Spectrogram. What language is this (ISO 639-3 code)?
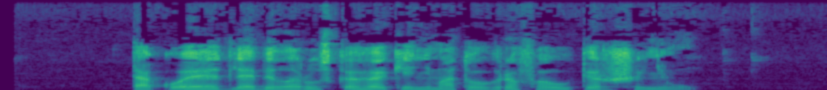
bel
